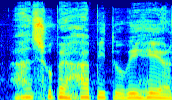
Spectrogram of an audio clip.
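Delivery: lacking confidence. A speaking coach shows how a voice without confidence sounds; unconfident voice. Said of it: "If you speak like this, you don't have confidence".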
